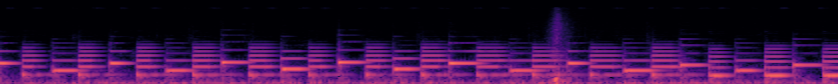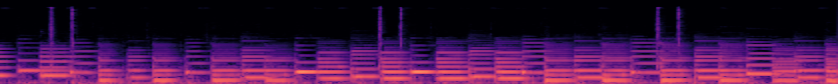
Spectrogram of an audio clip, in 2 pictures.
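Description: Piano playing a quick, even figure of short repeated notes around a held chord, with a lower repeated note joining about halfway through. A few sharp clicks sound among the notes.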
